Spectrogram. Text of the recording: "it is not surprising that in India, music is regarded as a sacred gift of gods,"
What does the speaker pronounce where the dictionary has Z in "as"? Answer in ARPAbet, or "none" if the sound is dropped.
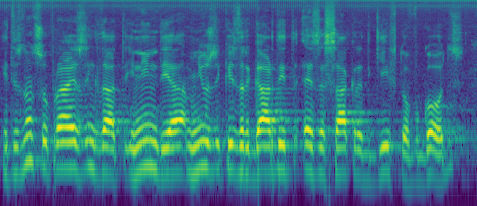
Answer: Z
